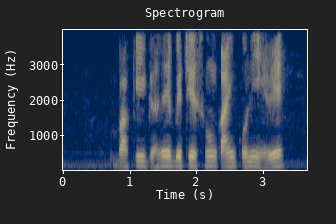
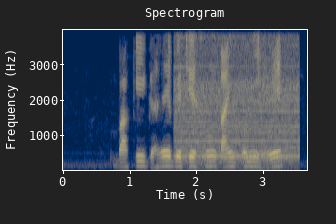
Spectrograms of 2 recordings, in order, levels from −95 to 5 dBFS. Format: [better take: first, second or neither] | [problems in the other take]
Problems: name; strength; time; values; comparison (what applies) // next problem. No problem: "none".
first | background sound (Domestic sounds, home sounds); 5 dB below the speech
